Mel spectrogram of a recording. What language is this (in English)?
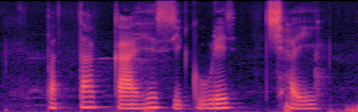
Magahi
